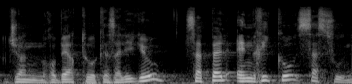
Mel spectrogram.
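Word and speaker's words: Sassoon: Roberto casalio s'appelle Enrico Sassoun je vous donne son nom saoune ça s'écrit sa2s2o et quand on s'intéresse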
